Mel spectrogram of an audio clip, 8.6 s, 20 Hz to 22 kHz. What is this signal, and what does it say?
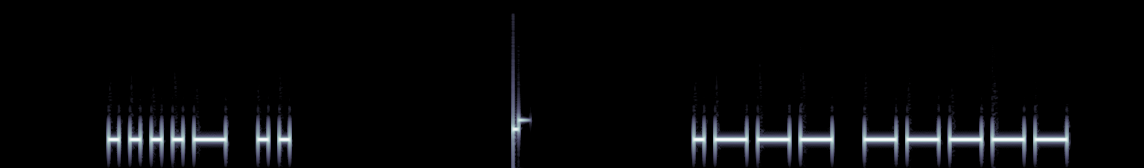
Morse code, heard as a keyed tone, about 15 wpm, 700 Hz. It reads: 4 I J 0
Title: Single-Letter Single-Number 15wpm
